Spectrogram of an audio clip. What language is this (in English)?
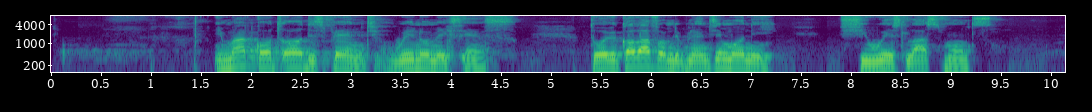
Nigerian Pidgin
